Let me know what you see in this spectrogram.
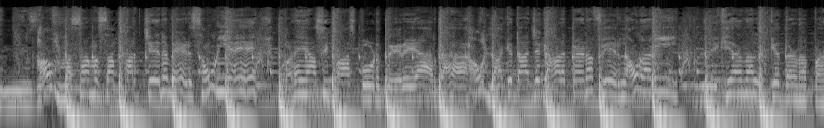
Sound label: New Punjabi Song Ringtone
